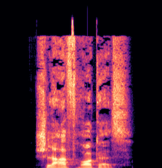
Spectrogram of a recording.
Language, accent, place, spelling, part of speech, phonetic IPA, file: German, Germany, Berlin, Schlafrockes, noun, [ˈʃlaːfˌʁɔkəs], De-Schlafrockes.ogg
- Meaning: genitive singular of Schlafrock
